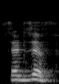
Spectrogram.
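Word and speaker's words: Zaitsev: Russian chemist Alexander ज़ेटसेव, also pronounced as सेटजेफ।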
